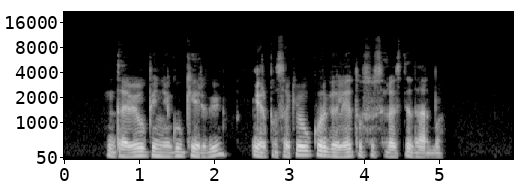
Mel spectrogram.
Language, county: Lithuanian, Klaipėda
